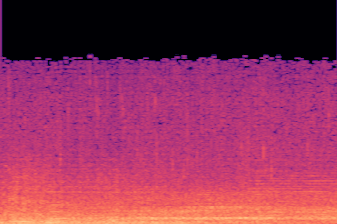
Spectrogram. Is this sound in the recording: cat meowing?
no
